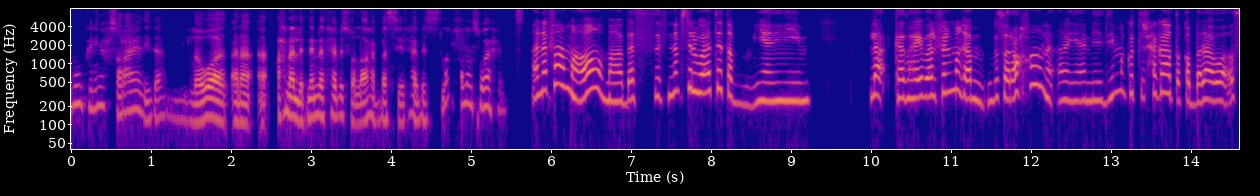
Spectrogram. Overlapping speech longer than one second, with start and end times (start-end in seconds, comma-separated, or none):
none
